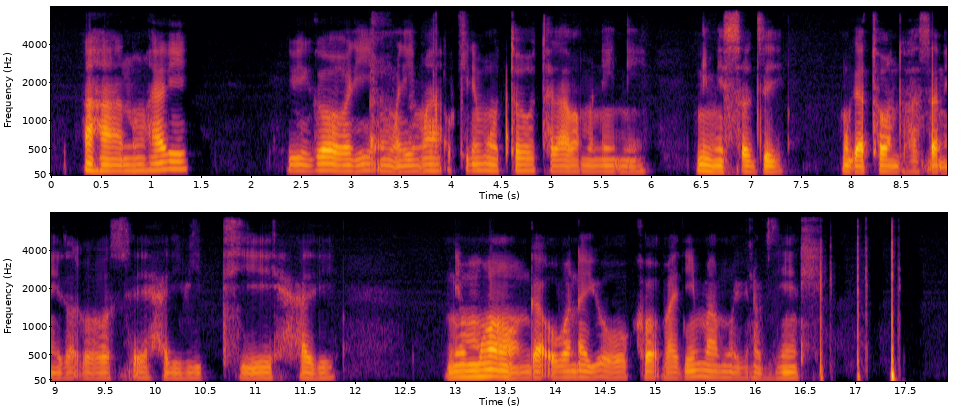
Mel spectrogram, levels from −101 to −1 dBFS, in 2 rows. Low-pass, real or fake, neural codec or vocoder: 7.2 kHz; fake; vocoder, 44.1 kHz, 80 mel bands, Vocos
